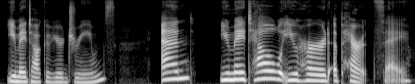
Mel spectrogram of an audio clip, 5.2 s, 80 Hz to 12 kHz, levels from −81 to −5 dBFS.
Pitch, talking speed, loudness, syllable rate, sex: 230 Hz, 185 wpm, -19 LUFS, 4.2 syllables/s, female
